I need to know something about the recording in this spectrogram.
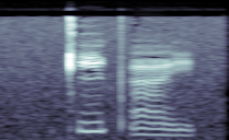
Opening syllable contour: high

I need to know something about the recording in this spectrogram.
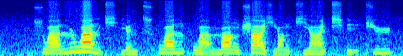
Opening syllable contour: rising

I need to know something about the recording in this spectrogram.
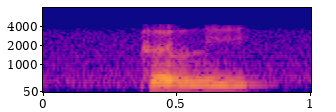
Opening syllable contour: falling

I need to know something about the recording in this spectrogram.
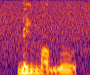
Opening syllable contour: high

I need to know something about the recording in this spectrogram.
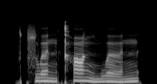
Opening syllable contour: low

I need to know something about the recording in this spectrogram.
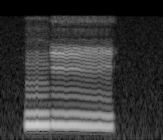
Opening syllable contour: falling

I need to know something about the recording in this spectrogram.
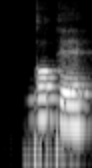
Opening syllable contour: high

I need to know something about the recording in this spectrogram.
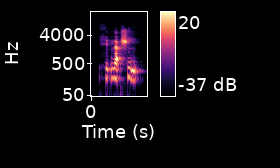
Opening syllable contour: high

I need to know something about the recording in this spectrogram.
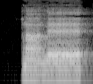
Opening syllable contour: falling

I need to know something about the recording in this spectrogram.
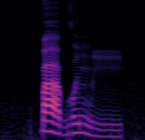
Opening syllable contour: falling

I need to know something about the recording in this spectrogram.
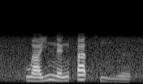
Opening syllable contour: rising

